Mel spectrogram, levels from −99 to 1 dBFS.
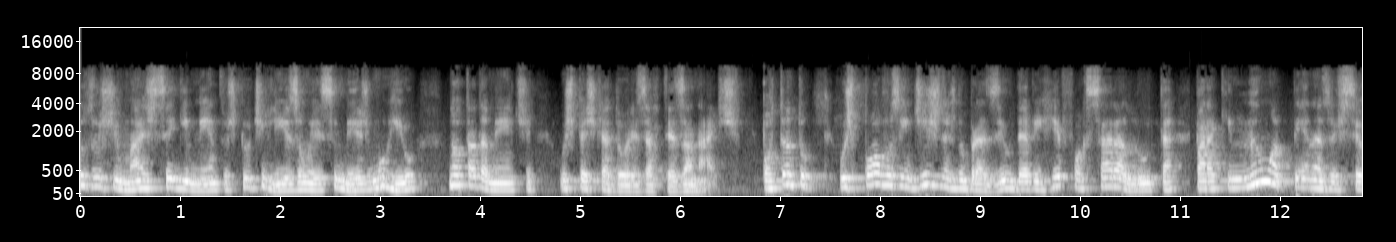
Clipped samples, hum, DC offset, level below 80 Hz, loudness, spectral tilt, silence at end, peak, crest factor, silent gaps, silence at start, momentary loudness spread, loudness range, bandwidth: under 0.1%; none; under 0.1%; -48 dBFS; -13 LUFS; -6.5 dB/octave; 0 s; 0 dBFS; 12 dB; none; 0 s; 6 LU; 2 LU; 9.6 kHz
